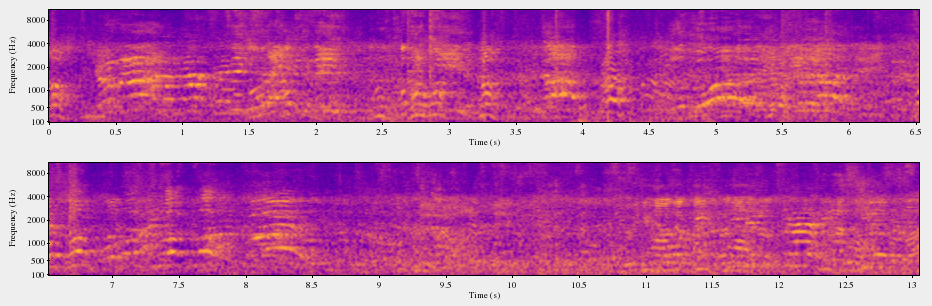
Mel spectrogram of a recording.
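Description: A crowd of men shouts and cheers loudly nearby.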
